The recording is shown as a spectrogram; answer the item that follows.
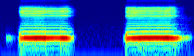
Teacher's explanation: when you say the vowel e, notice that you're using the blade of your tongue or the front part of your tongue. E, e, you use the front part of your tongue.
